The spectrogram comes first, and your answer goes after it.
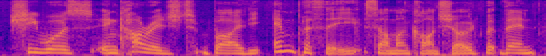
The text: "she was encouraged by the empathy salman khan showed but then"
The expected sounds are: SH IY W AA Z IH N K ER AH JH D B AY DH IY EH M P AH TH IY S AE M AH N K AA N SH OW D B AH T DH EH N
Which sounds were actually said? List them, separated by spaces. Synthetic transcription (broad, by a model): SH IY W AA Z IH N K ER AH JH B AY DH IY EH M P AH TH IY S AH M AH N K AA N SH OW D B AH T DH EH N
